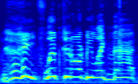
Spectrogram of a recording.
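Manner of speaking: very high, slow laughing squeal; laughing disbelief. Real, not acted. Storyteller marvelling at his friend's sudden switch, squeaky laughing disbelief.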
